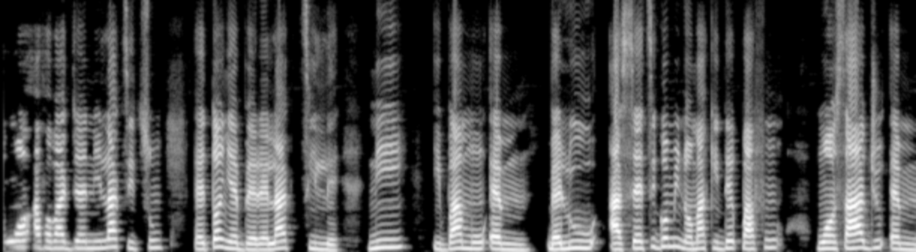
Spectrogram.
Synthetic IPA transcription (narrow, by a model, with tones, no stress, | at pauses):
ɔ˨w̃ɔ̃˧ʔa˧fɔ˧ba˧d͡ʒɛ˧nĩ˧la˦ti˧tũ˦ | ɛ˨tɔ˦j̃ɛ̃˧bɛ˨ɾɛ˨la˦ti˧lɛ˨ | nĩ˦ | i˨ba˨˦mũ˧ɛ˦m̩˨ | k͡pɛ˨lu˦ | a˨sɛ˧ti˦ɡo˦mĩ˦˨nã˨mã˨˦kĩ˧de˦k͡pa˧fũ˦ | w̃ɔ̃˧sa˦d͡ʒu˦ɛ˨m̩˨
